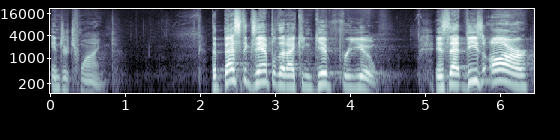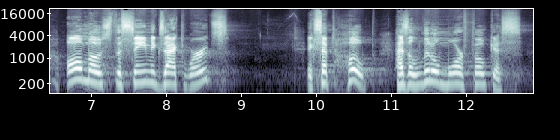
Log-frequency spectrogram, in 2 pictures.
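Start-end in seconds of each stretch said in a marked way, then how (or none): 2.2-12.8 loud, driving pulpit voice; preaching at full force. Acted. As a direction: press the point home to the congregation. Preaching louder.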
